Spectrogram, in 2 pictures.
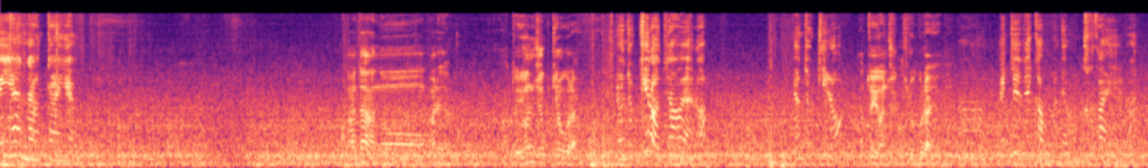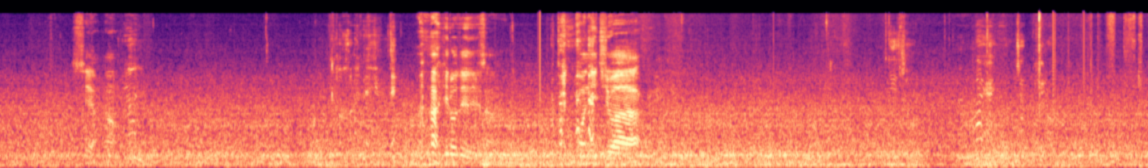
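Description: Steady road and engine rumble inside a moving minivan's cabin. Short snatches of a voice come and go over it.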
